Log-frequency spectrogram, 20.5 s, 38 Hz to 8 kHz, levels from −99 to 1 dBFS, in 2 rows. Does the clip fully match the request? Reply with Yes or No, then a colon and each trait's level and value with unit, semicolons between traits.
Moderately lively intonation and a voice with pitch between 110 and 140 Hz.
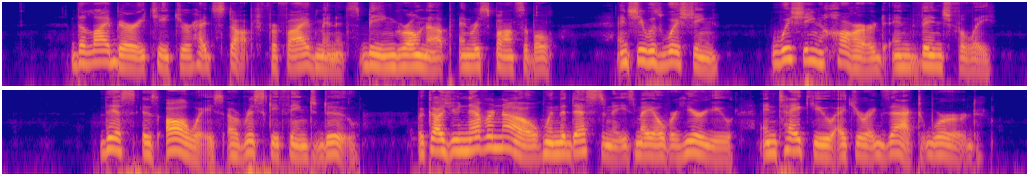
Yes: average, 4.7 semitones; low, 135 Hz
